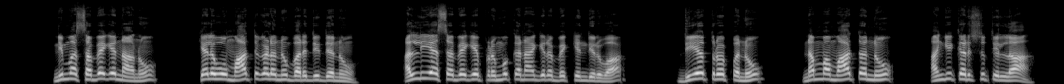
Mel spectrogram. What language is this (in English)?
Kannada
